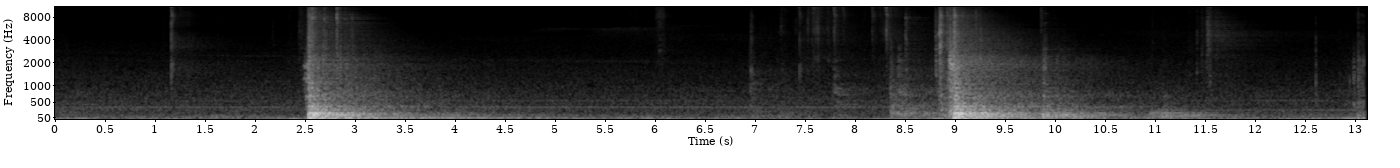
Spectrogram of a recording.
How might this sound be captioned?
Big Metallic door
Recorded this sound with a Zoom H4n pro on Silo-auto in Oporto, Portugal.
closing, door, doors, metallic-door, open, outdoor, shut, slam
